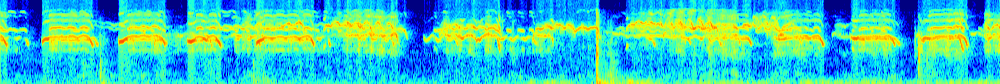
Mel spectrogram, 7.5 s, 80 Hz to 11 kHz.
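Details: Four 16-day-old common kestrel chicks at a nest, fed by their single father, 26 June 2023: shrill, trilling chatter of overlapping calls with brief pauses and a sharp knock midway.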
